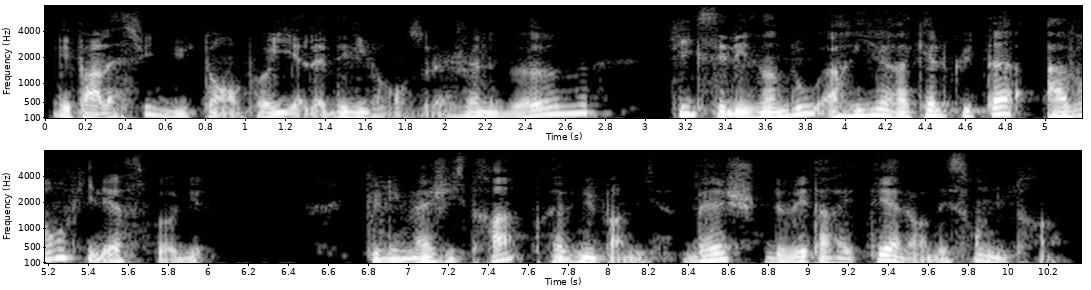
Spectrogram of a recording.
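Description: A man narrating a classic adventure novel aloud in an expressive, dramatic reading style. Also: fairly low pitch, a little fast, slightly rough. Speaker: audiobook narrator. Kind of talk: storybook narration. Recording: dull lo-fi recording.

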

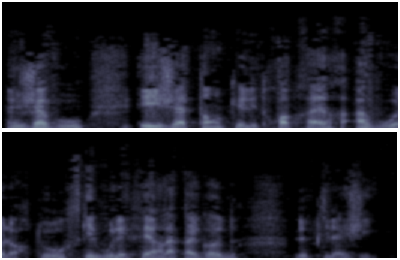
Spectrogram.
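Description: A man reading aloud and voicing a cool, unflappable English gentleman who speaks coldly and briefly. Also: mid-range voice, lively intonation, moderate pace, husky, muffled recording. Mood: composed. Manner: cold, clipped.

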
